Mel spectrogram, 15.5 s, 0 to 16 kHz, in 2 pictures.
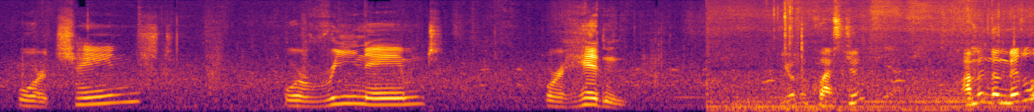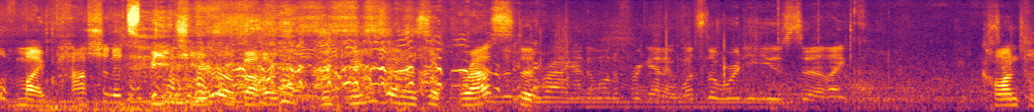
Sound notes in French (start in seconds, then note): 11.0 rires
